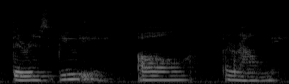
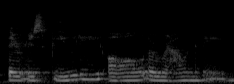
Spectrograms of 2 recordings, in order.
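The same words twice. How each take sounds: First: Spaced out with pauses around "all"; measured, phrase by phrase for others to join; repeat-along phrasing. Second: Said in the usual way. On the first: Shown as a demonstration. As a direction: lead a group repetition, "There is beauty... all... around me". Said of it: "let's go ahead and repeat that together". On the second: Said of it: "our thought for tonight is".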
